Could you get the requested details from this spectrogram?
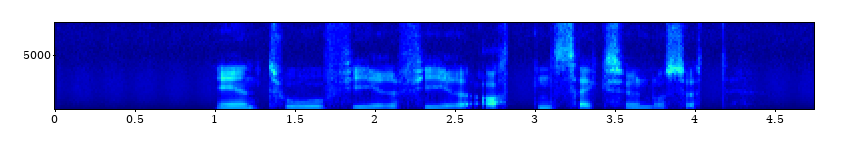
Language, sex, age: Norwegian, male, 24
